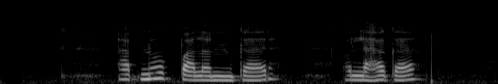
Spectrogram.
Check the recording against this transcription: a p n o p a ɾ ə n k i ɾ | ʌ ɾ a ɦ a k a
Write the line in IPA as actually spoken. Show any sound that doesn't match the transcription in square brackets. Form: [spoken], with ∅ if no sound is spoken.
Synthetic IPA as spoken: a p n o p a [l] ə n k [a] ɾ | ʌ [l] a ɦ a k a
